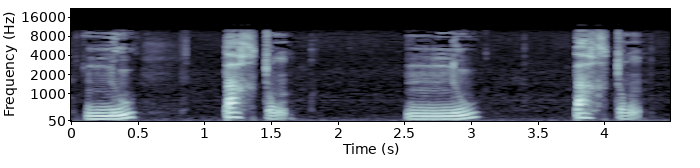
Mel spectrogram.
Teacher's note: So classic ending O-N-S, you don't pronounce the S, you just have this on sound nasal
